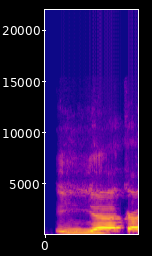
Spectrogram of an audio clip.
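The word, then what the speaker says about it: إِيَّاكَ: Iyyaka na'budu wa iyyaka nasta'in. Iya berarti iyanya tasdid. Dia bacanya biasa.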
